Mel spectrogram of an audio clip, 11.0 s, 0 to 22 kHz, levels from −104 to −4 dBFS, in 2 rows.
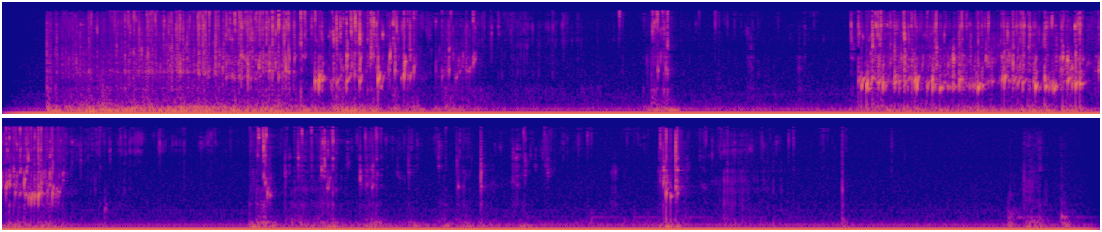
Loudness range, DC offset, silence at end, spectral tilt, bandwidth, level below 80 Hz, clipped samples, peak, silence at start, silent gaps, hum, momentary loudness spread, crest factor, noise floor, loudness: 12 LU; 0.6%; 0 s; -1.5 dB/octave; 17 kHz; -58 dBFS; under 0.1%; -16 dBFS; 0 s; none; none; 23 LU; 30 dB; -69 dBFS; -43 LUFS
